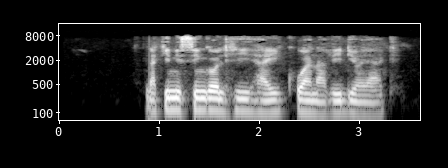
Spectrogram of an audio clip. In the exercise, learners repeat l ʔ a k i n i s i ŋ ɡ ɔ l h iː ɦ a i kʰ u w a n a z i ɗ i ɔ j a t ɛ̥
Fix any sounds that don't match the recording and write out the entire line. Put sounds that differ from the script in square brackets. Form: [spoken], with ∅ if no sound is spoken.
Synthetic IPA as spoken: l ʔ a k i n i s i ŋ ɡ ɔ l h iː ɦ a i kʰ u w a n a [v] i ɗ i ɔ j a [k] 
